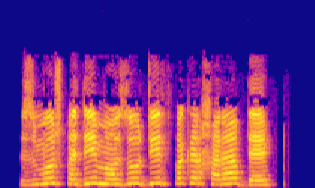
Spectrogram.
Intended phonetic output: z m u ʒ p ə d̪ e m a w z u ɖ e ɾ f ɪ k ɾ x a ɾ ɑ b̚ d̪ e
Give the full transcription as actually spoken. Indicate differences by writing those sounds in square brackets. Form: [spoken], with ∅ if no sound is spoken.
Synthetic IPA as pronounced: z m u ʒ p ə d̪ e m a w z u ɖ e ɾ f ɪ k ɾ x a ɾ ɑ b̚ d̪ e

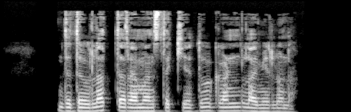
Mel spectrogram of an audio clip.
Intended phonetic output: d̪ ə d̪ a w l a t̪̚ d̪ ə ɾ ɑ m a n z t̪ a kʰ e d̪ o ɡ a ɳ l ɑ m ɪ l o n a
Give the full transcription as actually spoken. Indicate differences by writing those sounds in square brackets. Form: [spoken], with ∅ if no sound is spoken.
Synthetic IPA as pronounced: d̪ ə d̪ a w l a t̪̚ d̪ ə ɾ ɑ m a n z t̪ a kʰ e d̪ o ɡ a ɳ l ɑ m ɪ l [u] n a

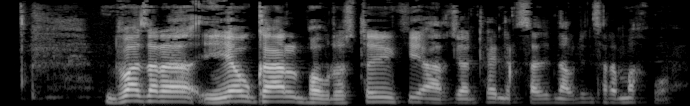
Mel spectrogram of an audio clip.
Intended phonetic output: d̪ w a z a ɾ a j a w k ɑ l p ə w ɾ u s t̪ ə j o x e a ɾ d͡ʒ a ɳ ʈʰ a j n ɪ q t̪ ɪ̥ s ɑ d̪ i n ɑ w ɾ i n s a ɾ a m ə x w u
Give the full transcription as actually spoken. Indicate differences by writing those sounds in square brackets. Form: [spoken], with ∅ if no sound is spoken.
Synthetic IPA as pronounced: d̪ w a z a ɾ a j a w k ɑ l p ə w ɾ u s t̪ ə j o [k] e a ɾ d͡ʒ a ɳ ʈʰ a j n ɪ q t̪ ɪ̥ s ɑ d̪ i n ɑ w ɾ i n s a ɾ a m ə x w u

